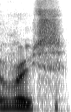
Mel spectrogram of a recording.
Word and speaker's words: ruse: A ruse. Is that R-U-S-E? – R-U-S-E, ruse. Where a ruse, there you go, good pronunciation.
